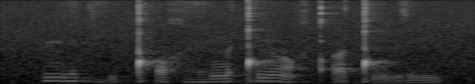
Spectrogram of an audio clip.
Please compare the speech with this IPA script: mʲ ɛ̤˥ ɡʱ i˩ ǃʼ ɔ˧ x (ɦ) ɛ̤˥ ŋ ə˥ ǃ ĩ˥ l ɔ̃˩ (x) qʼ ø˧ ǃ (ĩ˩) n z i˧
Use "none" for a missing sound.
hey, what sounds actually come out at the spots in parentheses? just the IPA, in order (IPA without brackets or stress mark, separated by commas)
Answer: ɦ, x, ĩ˩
